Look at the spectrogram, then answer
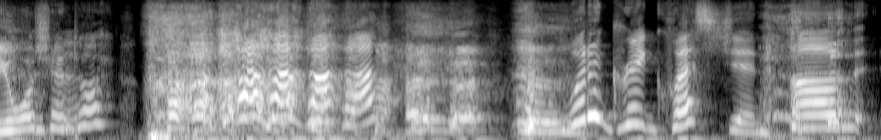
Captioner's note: laughs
